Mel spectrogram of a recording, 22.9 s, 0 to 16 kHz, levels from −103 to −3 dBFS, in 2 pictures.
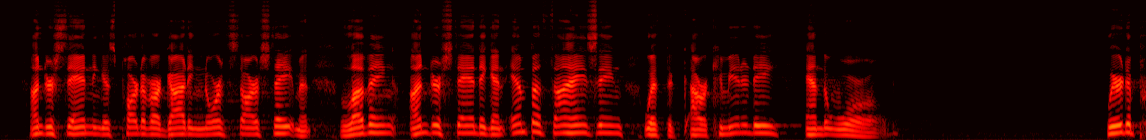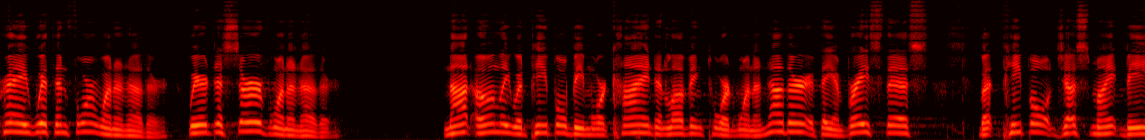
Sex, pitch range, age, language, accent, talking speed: male, 145-190 Hz, 50-69, English, American, 140 wpm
